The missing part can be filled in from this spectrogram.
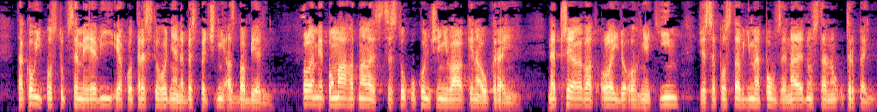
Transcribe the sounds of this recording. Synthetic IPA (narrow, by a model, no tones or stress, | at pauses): t̪ako̞viːpo̞st̪upsɛmɪjɛviːjako̞t̪ɾɛst̪uɦo̞dɲɛnɛbɛspɛt͡ʃniːʔazbabjɛliː | olɛmjɛpo̞maːɦat̪nalɛːst̪̚t͡sɛst̪uʔuko̞nt͡ʃɛɲiːvaːlkɪnaʔukɾajɪɲɛ | nɛpr̥ɪjɛlɛvat̪ʔo̞lɛjdoʔoɦɲɛciːm | ʒ̥ɛsɛpo̞st̪aviːmɛpo̞wzɛnajɛdnust̪ɾanuʔut̪r̩pɛɲiː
